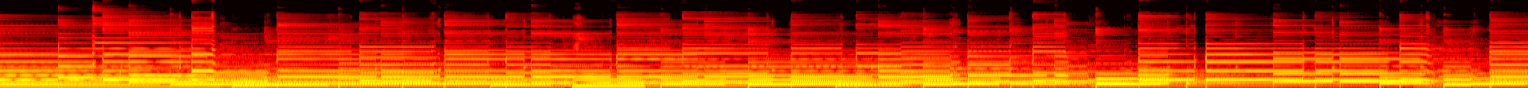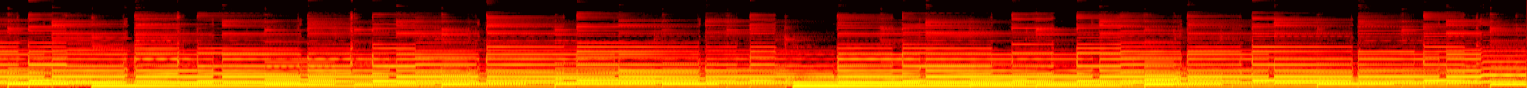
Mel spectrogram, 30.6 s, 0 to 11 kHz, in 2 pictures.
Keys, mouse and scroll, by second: 0.5 click, 1.8 ctrl+z, 2.2 right click, 2.7 shift+r, 3.0 middle click, 3.3 ctrl+z, 3.9 super+right click, 4.0 middle click, 4.3 ctrl+e, 4.4 middle click, 4.7 right click, 4.9 shift+r, 5.0 middle click, 5.8 right click, 6.3 middle click, 6.3 shift+r, 6.7 right click, 7.1 shift+r, 7.3 ctrl+Tab, 7.6-8.7 right drag, 9.1 super+right click, 9.4 middle click, 9.8 right click, 10.0 ctrl+z, 10.6 middle click, 11.0 right click, 11.2 middle click, 11.6 right click, 11.7 middle click, 11.9-14.1 right drag, 12.4 click, 13.4 click, 13.8 ctrl+z, 13.8 click, 14.1 middle click, 14.2-15.4 right drag, 14.5 click, 15.2 click, 15.4 middle click, 15.7 click, 15.8-17.0 middle drag, 17.0 right click, 17.4 click, 17.6 middle click, 17.8-20.1 right drag, 18.0 click, 18.6-19.7 drag, 20.2 ctrl+z, 20.3 right click, 20.6 click, 20.8 middle click, 20.9 click, 20.9-22.2 right drag, 21.2 click, 22.0 click, 22.2 middle click, 23.4 ctrl+s, 23.8 middle click, 24.1 middle click, 24.6 middle click, 25.8-28.3 middle drag, 25.9 scroll, 28.5 ctrl+e, 28.7 ctrl+r, 29.1 middle click, 29.7 ctrl+KP_3, 30.0 middle click, 30.5 middle click.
